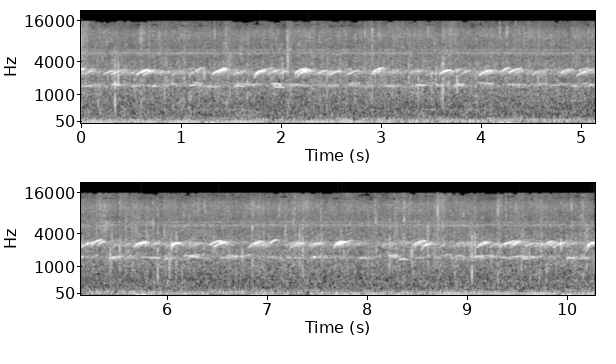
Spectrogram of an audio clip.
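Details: Tropical rain on Hawaii's Big Island with a continuous chorus of coqui frogs: brisk two-syllable chirps, the second note higher and rising, many frogs overlapping in a steady pulse beneath hissing rainfall and dripping water.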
